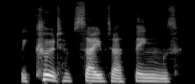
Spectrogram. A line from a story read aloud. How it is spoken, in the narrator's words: growled Tony, as though it was my decision to leave them all behind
